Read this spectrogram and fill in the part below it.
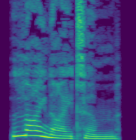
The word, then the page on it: line item: British English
